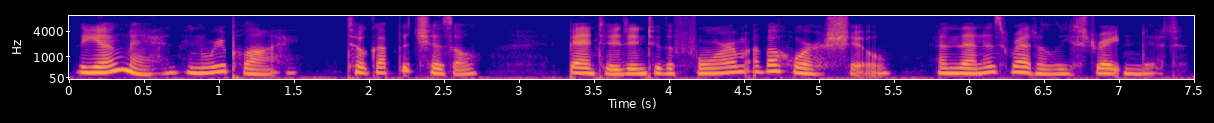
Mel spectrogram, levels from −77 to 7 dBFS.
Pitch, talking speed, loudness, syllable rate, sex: 200 Hz, 185 wpm, -17 LUFS, 5.1 syllables/s, female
